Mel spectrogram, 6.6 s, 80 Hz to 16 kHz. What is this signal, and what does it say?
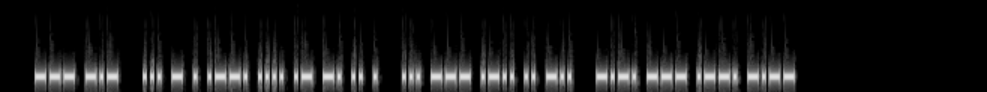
Morse code, heard as a keyed tone, about 52 wpm, 700 Hz. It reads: OK STEPHANIE SOLID COPY
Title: Practice QSO - Exchange 3 - More Info - 50wpm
